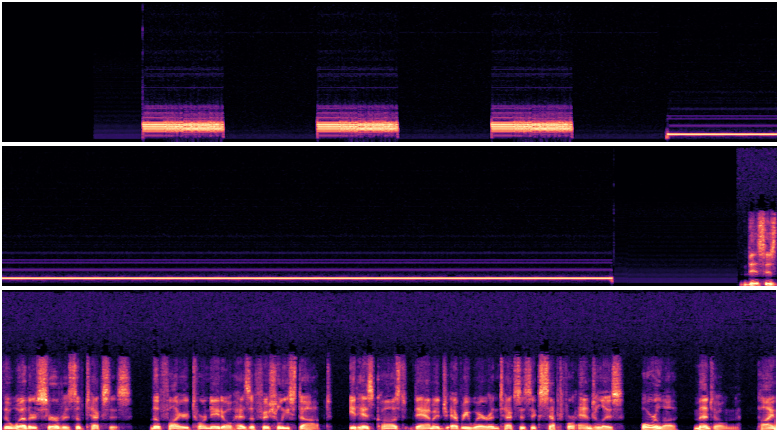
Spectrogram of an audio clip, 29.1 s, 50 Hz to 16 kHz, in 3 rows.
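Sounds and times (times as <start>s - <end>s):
data tone bursts: 8.4s - 17.4s
two-tone attention signal: 8.4s - 17.4s.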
